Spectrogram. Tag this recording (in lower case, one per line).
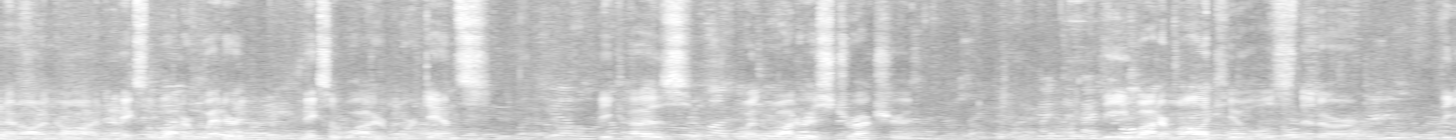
speech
